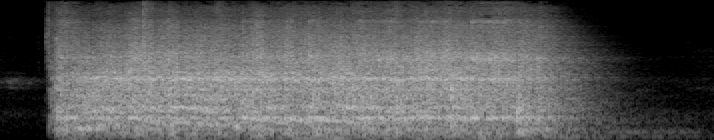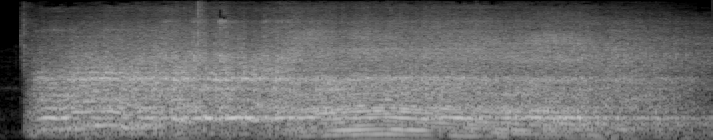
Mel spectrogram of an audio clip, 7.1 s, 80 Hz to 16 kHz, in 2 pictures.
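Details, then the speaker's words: 1959 Studebaker Lark, 259 V8, first start after 36 years sitting, on choke. Two loud revving bursts catch and die, then fire again with a harsh, uneven "awful noise". Heavy smoke comes off one side and the owner wonders if the block is cracked. "yeah yes why is that awful noise oh yeah yes it's a runner I can't believe it"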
